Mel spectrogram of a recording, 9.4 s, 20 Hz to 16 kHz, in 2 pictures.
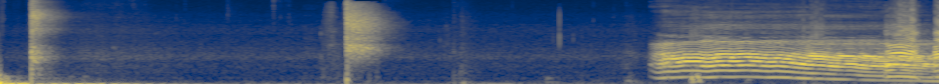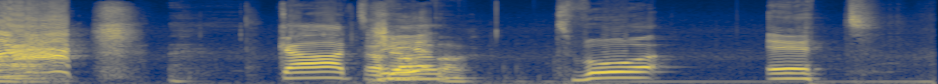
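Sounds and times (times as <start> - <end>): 
hand claps for recording sync: 0.1 - 0.4, 1.7 - 2.0
laughter: 4.4 - 5.2
speech: 6.2 - 9.2.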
